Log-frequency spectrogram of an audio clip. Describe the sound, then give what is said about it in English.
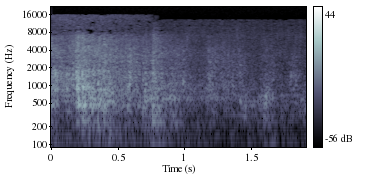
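A thunder sound effect rolls through as a sustained, broad rumble, fairly loud at first and easing slightly, heard on its own without any talking. “You just kind of throw in that like thunder effect whenever you don't know what to press, don't you?”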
